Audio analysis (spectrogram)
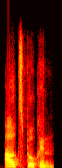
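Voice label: "outspoken", Indian English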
